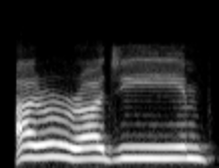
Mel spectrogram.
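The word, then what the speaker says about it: الرجيم: Ar-Rajim. Pronounce Kasra of Jim clearly by lowering the lower jaw. It's Ar-Rajim, not Ar-Rajim. Jim, no, it's Ar-Rajim.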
